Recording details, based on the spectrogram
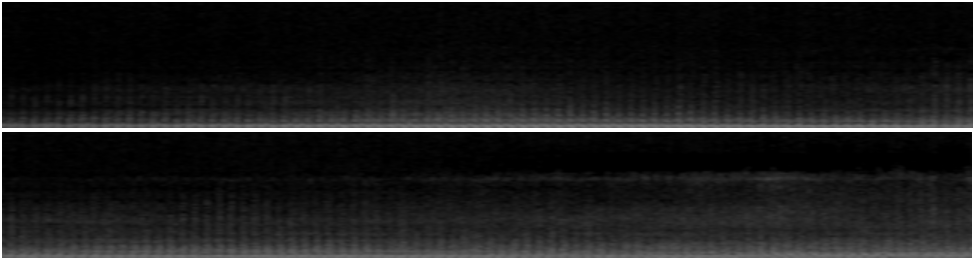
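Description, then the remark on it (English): A low-flying crop-dusting plane roars overhead, its loud, steady engine drone rising from a fade-in and holding strong throughout, a rough buzzing hum with no voices. “He's coming right over. Listen to this thing. He'll probably drown me out as soon as he gets a little bit closer.”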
